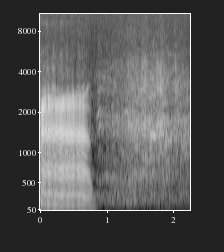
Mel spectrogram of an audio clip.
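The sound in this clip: A human voice imitates a goat bleating: one loud, wavering, nasal bleat with a strongly pitched tone lasting under a second, followed by faint low noise.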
